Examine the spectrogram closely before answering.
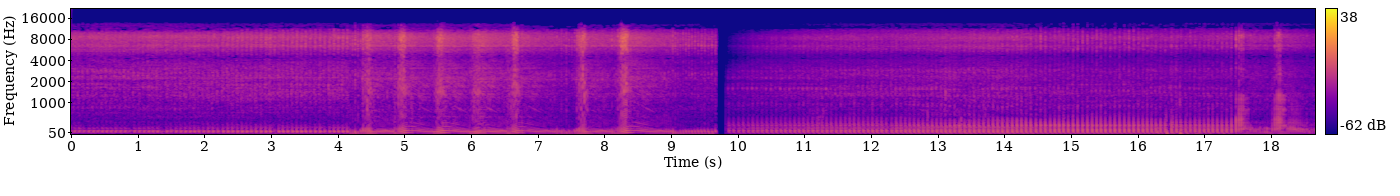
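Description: KTM 390 Duke's single-cylinder engine idling through an aftermarket IXRACE MK2 exhaust, with a quick run of about seven short throttle blips in the first half and a few more near the end.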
